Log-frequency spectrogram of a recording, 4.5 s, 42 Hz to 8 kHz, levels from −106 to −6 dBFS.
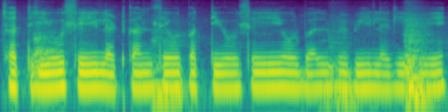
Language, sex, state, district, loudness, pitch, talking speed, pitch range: Hindi, male, Rajasthan, Jaipur, -17 LUFS, 135 Hz, 160 wpm, 130-135 Hz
